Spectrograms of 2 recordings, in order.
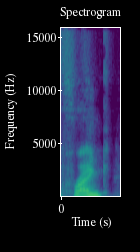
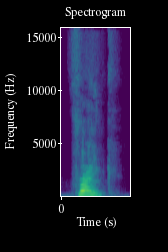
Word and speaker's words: Franck: His character's name was Franck. And Steve couldn't say it right. He kept saying Frank. And he kept Franck.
